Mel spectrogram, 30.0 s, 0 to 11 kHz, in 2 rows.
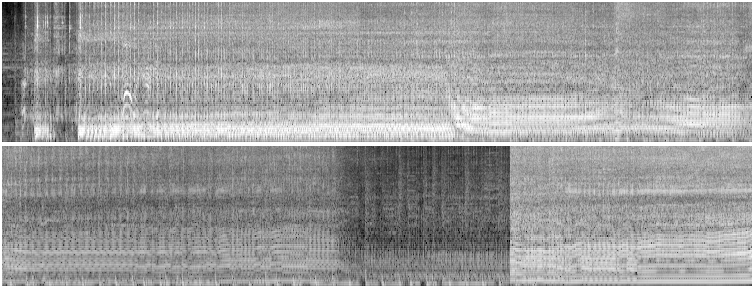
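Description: COOCHEER 62cc two-stroke gas chainsaw catching after the starter pull and running at high speed. Its pitch drops a few seconds later and it settles to a lower, steadier running sound. After a brief quieter spell it runs loud again near the end.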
